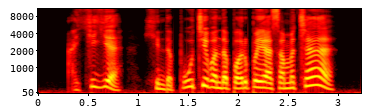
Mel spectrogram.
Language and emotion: Tamil, disgusted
